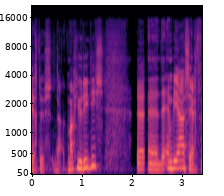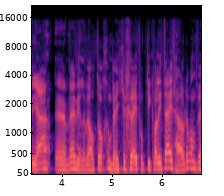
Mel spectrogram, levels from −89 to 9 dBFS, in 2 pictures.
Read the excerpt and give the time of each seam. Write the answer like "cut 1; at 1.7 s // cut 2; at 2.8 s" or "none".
cut 1; at 2.2 s

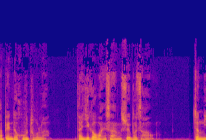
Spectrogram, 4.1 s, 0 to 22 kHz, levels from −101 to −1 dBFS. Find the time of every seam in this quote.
cut 1; at 1.3 s

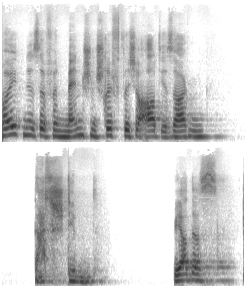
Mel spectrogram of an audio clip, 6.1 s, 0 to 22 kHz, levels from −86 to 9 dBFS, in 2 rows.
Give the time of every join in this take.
cut 1; at 5.2 s

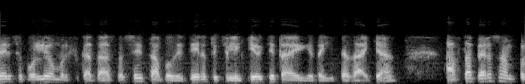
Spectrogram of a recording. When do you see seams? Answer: none

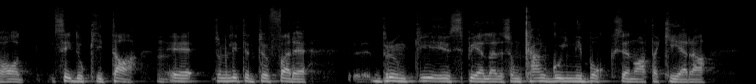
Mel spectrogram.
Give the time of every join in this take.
cut 1; at 2.2 s

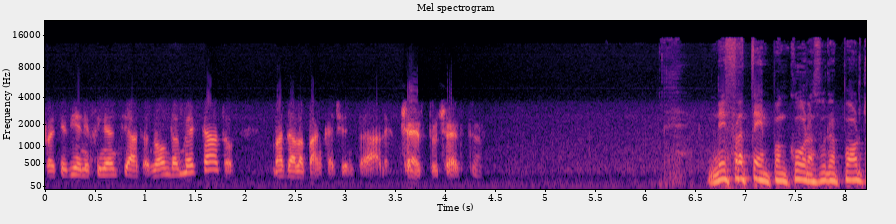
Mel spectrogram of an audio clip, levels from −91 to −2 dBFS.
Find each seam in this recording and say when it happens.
none

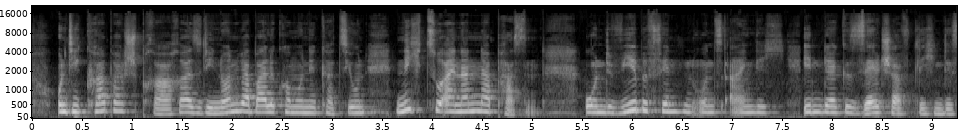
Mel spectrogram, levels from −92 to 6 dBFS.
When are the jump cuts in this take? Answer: cut 1; at 5.5 s // cut 2; at 7.7 s

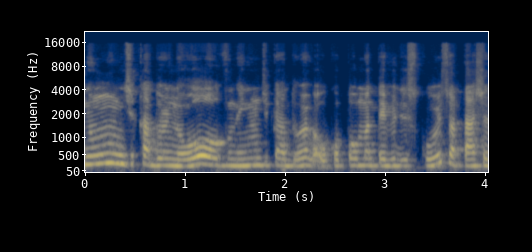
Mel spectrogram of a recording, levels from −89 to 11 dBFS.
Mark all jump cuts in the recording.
cut 1; at 2.3 s

